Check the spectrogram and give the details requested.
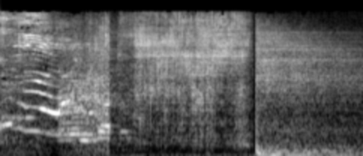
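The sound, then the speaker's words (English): A captive orca makes a short, warbling, voice-like call imitating human speech, its wavering pitch rising and falling, followed by a wash of water noise and a low rumbling splash. “I have get a little clip here. Let's listen to what the whale says.”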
